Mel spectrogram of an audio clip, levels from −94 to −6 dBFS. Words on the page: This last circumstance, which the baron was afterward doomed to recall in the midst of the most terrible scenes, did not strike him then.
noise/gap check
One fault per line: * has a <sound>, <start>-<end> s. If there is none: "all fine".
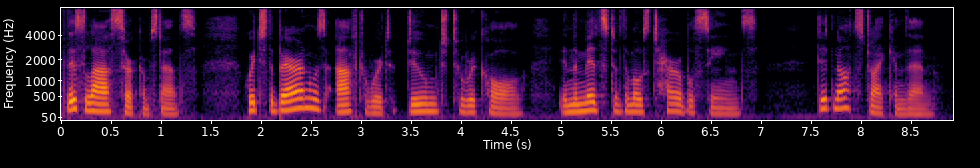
all fine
